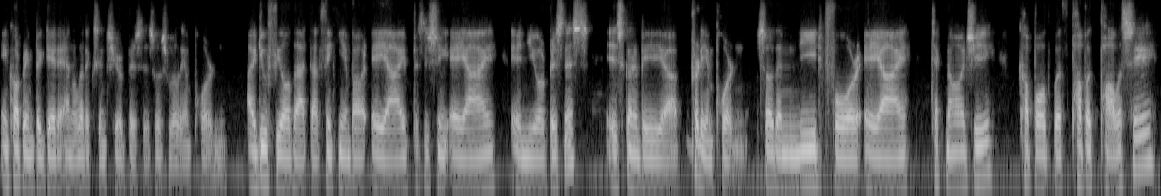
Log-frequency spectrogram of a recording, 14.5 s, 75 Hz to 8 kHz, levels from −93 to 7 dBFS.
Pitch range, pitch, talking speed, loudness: 95-120 Hz, 105 Hz, 165 wpm, -25 LUFS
